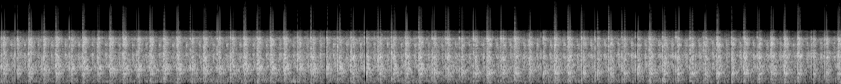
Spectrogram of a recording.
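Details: 2002 Ford Windstar 3.8L V6 idling with sharp steady tapping, about four clicks a second; oil level raised with light-brown milky-coffee oil, appeared overnight, coolant not notably low; knocking/clicking/tapping of unknown cause.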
